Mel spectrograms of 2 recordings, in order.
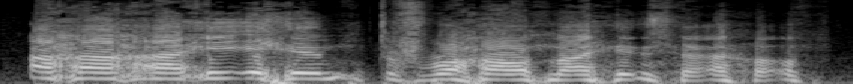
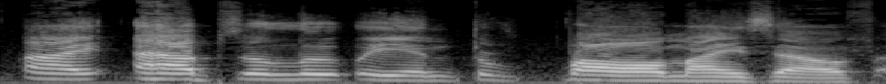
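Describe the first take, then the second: First: Slow, laughing through the words. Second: Said in the usual way. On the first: Real, not acted. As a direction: giggle it out slowly. Repeats claim while laughing. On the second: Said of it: "I promise you".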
